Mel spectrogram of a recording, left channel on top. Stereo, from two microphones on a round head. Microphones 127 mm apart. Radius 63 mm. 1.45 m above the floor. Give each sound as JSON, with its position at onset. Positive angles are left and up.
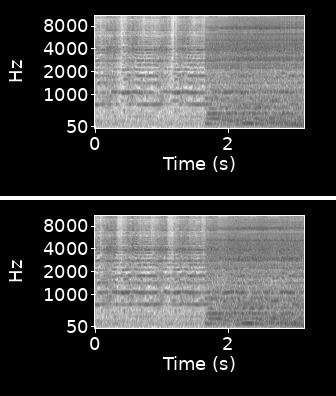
{"t": 1.6, "sound": "a cupboard door", "side_deg": 80, "distance_m": 6.0}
